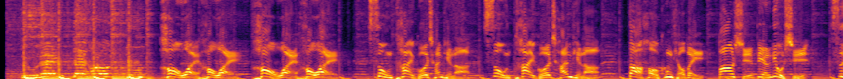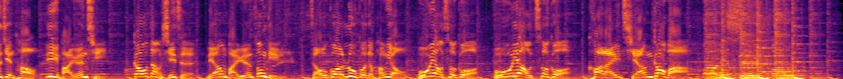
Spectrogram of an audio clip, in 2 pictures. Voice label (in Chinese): 广告 促销 号外号外 激情, 男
